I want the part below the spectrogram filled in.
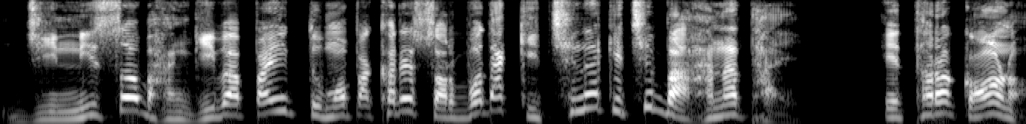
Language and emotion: Odia, disgusted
